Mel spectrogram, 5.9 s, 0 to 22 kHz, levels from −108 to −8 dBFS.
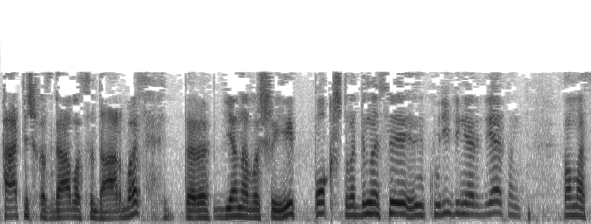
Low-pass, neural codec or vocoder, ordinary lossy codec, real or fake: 7.2 kHz; codec, 44.1 kHz, 2.6 kbps, SNAC; MP3, 24 kbps; fake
